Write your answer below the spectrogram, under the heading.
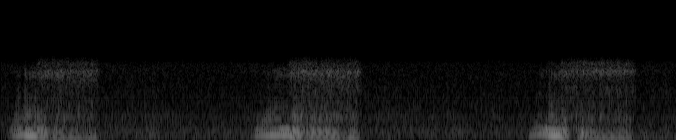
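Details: Sleeping pet dog snoring indoors: three low, rumbling breaths, each lasting under a second, with a raspy upper edge. They repeat roughly every two and a half seconds over a quiet background.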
